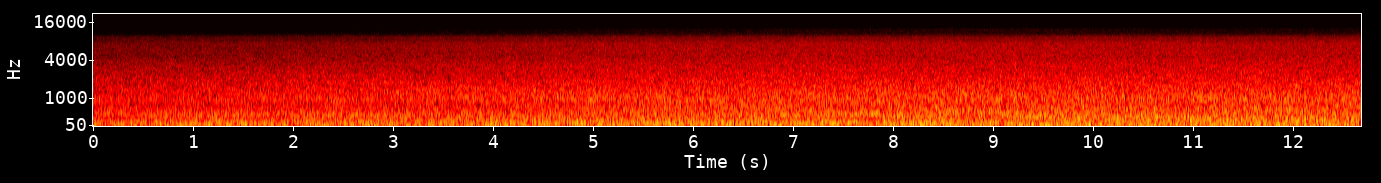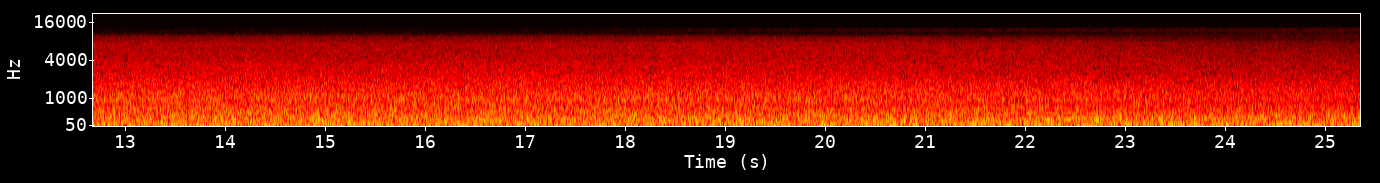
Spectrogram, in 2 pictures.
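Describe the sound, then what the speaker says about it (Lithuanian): Water spills from a small lake at the Ginučiai watermill and falls before a bridge, a loud, constant broadband rush and roar heard up close without interruption. "čia iš ežeriuko bėga vanduo, krenta iš čia prieš tiltą"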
